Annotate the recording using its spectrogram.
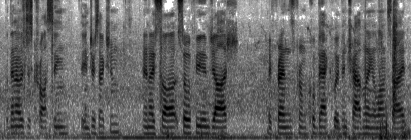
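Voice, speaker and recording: A man with an American accent speaks at a moderate pace in a very deep, low voice and a flat, monotone delivery, with audible room echo and noticeable background noise. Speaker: travel vlogger. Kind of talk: casual vlog.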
